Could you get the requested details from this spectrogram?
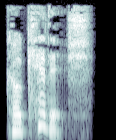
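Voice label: "coquettish", British English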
